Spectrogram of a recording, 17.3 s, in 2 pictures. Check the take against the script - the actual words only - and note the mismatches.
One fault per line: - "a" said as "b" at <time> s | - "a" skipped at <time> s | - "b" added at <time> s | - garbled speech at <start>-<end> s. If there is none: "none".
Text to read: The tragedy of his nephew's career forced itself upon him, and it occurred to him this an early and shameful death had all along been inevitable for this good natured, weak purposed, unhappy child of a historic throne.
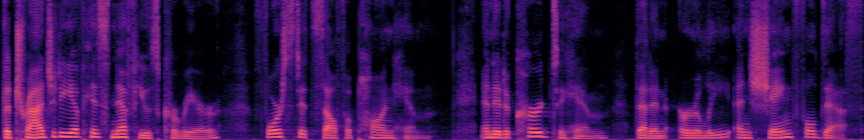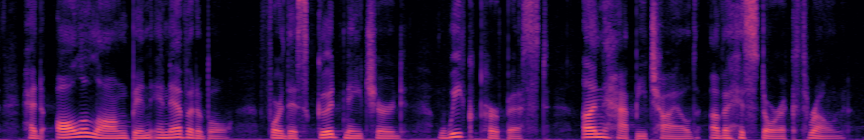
- "this" said as "that" at 6.3 s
